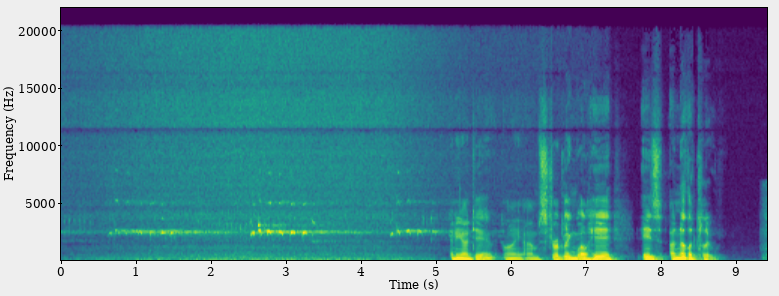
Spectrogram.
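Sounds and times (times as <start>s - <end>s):
bald eagle calls: 0.0s - 6.2s
speech: 5.2s - 8.8s.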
